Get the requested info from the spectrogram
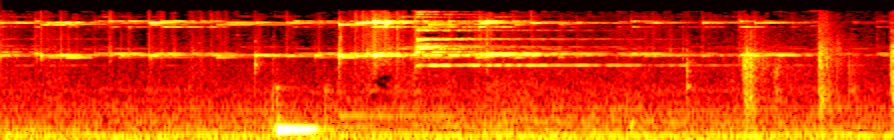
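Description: Chimes ringing out in high, bell-like tones that hang on and slowly fade, with a single short low note about one and a half seconds in.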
